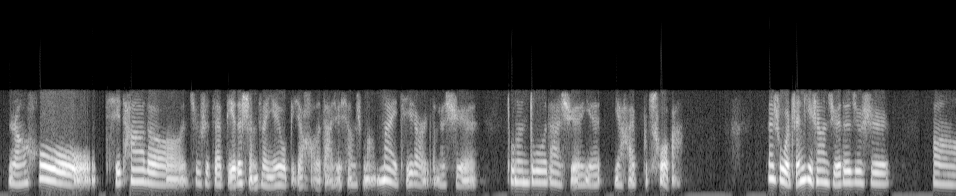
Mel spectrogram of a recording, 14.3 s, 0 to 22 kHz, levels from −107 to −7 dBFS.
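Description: At about 1.94 to 1.96 s there's packet loss with the last packet repeated: a 20 ms gap, which fits a single lost packet, got filled by replaying the previous chunk. You hear a small blip over the narrowband telephone-style speech.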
